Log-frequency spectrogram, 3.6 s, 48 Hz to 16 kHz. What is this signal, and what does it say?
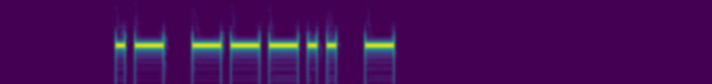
Morse code, heard as a keyed tone, about 25 wpm, 700 Hz. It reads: A8T
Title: Common Cut Numbers - 3-Digit 25wpm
